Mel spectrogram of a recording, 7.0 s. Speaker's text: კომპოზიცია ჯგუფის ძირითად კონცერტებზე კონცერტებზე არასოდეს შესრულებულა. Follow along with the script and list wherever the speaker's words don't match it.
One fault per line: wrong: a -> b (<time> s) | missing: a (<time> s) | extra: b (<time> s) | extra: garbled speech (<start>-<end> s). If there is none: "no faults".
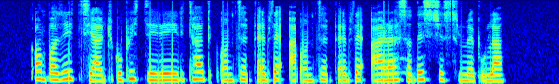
no faults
